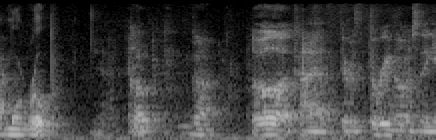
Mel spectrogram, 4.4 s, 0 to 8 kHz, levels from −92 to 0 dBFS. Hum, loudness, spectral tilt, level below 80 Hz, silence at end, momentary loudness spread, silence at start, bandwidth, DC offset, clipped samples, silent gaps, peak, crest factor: none; -33 LUFS; -6.5 dB/octave; -54 dBFS; 0 s; 21 LU; 0 s; 7.6 kHz; under 0.1%; under 0.1%; none; -14 dBFS; 18 dB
